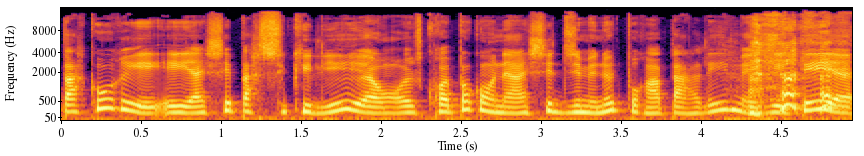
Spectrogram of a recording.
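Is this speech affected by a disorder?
Yes: hearing loss; hard of hearing, described as an invisible handicap, parents supportive of handicap; learning sign language to connect with the deaf community; expresses herself very well, worked very hard for it, also speaks English well.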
